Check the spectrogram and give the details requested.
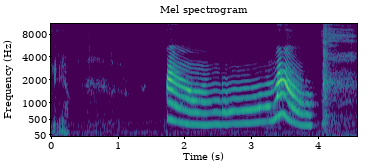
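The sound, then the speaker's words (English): A voice imitates a small whistling firework: one sustained, nasal whistle lasting about two seconds that swoops upward near the end, followed by a short noisy burst, loud. “No, I was trying to do like a little mini firework.”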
